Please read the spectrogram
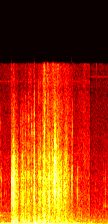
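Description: Rustling and scraping handling noise on the camera's microphone as the camera is picked up and moved, with a few small knocks, cutting off suddenly near the end.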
